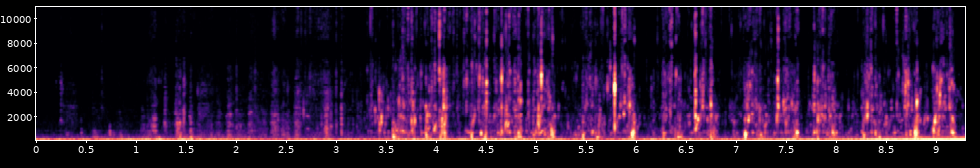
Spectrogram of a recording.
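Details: Belgian Malinois dog drinking water, with rapid wet lapping and panting sounds as a quick run of irregular clicks, about three a second, growing louder toward the end.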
